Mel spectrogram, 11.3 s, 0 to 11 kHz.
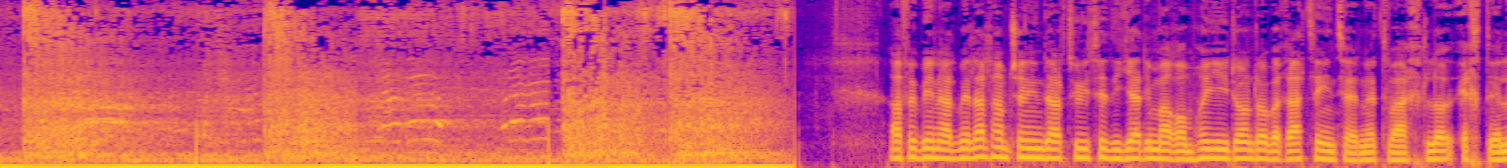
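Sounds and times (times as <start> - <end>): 
gunshots of security forces shooting at houses: 0.0 - 6.0
constant noisy outdoor din: 0.0 - 6.2
agitated voices shouting: 0.4 - 4.9
speech: 6.7 - 11.3.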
